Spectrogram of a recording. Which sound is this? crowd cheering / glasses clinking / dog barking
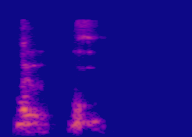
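dog barking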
